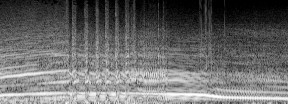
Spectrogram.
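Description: A car exhaust pops and crackles in quick bursts.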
